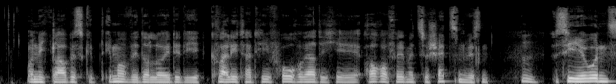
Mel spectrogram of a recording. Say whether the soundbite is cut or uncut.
uncut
